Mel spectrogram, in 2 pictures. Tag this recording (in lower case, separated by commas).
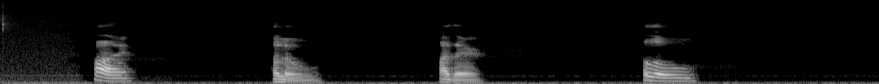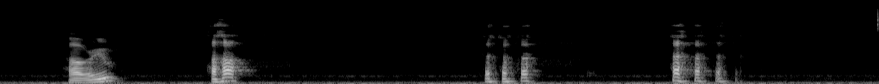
human voice, laughter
